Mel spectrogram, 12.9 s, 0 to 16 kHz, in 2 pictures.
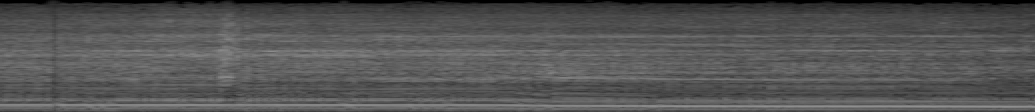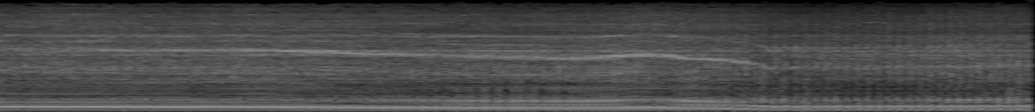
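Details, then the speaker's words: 1982 Yamaha Maxim 650 motorcycle, with cracked fuel hose, high idle and wonky starter; strong even engine note that holds then eases down smoothly, no misses or knocks, runs clean. "real nice honestly that idles up and feels nice"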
